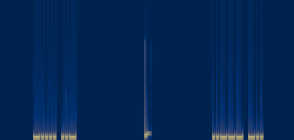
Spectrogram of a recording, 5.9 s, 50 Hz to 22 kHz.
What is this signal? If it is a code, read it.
Morse code, heard as a keyed tone, about 30 wpm, 700 Hz. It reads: 6U 2D
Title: Single-Letter Single-Number 30wpm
